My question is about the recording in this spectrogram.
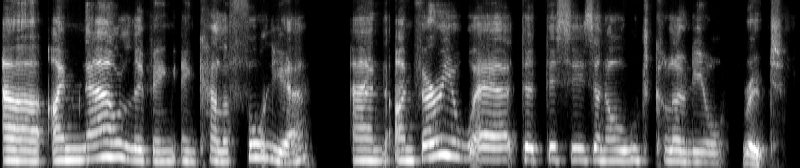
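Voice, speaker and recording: A woman's voice: medium pitch, takes it slowly. A woman from London, introducing herself thoughtfully on a video call. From London, England. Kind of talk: casual self-introduction.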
